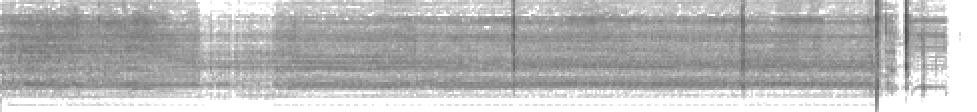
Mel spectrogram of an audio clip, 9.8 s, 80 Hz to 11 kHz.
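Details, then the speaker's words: Panasonic A4 VHS-C camcorder, early-to-mid 1990s, cassette inserted: steady high whir with fine tones and faint ticks from the spinning head drum; head drum bearings worn. "Par contre, comme vous l'avez entendu, ce bruit-là est effectué par voilà, le tambour de tête. Donc du coup le tambour de tête, voilà, il est fatigué."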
